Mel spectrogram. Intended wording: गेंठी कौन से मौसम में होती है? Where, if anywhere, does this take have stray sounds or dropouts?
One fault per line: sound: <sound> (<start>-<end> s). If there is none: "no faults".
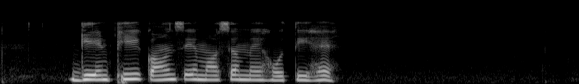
no faults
